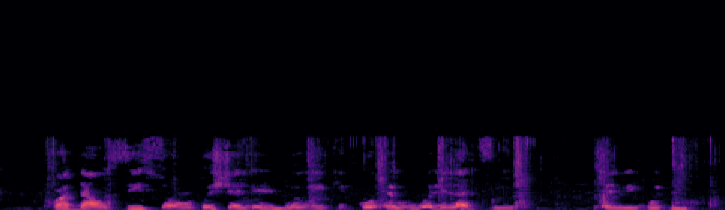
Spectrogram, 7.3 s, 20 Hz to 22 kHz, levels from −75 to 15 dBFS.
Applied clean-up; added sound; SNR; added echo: classical method WPE with log-MMSE.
